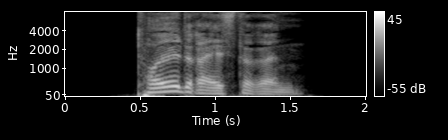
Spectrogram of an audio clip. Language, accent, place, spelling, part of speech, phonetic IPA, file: German, Germany, Berlin, tolldreisteren, adjective, [ˈtɔlˌdʁaɪ̯stəʁən], De-tolldreisteren.ogg
- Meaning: inflection of tolldreist: 1. strong genitive masculine/neuter singular comparative degree 2. weak/mixed genitive/dative all-gender singular comparative degree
